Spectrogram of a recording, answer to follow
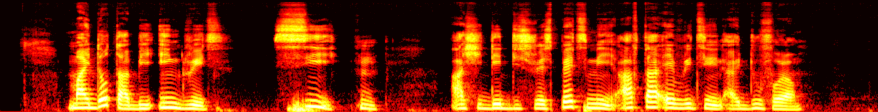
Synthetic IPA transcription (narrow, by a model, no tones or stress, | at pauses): maɪdɔtabiʔĩŋɡɹet | si | h̩ | aʃidedisɹɛspɛk̚tmiaftaʔɛvɹitĩŋaɪdufɔɹãm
